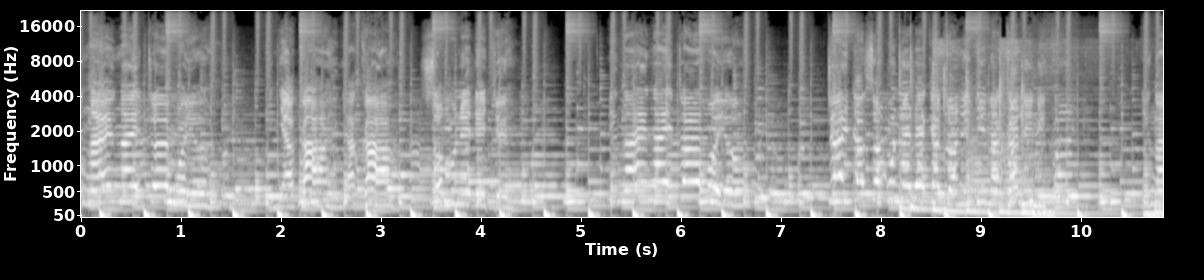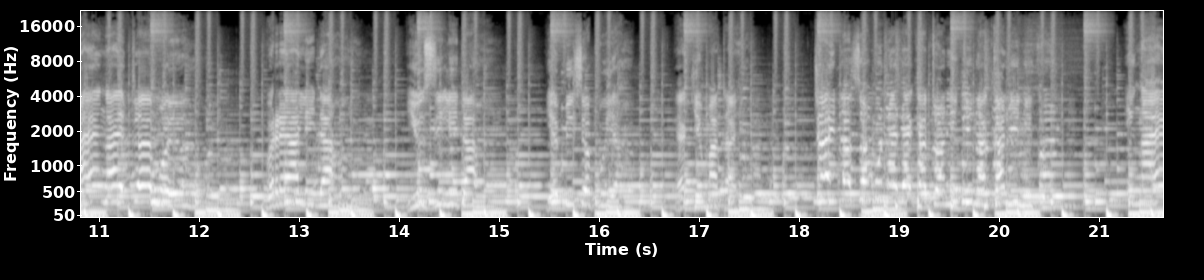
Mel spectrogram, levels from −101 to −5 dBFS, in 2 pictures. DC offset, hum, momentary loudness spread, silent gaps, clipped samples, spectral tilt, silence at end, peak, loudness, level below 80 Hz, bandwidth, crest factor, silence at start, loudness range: under 0.1%; none; 5 LU; none; 0.5%; -5 dB/octave; 0 s; 0 dBFS; -10 LUFS; -18 dBFS; over 20 kHz; 10 dB; 0 s; 2 LU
